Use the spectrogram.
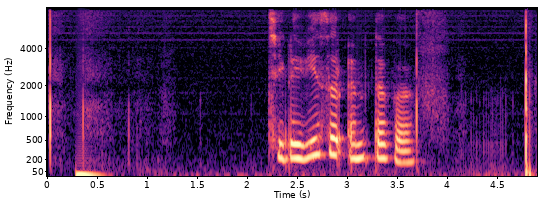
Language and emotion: Russian, neutral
